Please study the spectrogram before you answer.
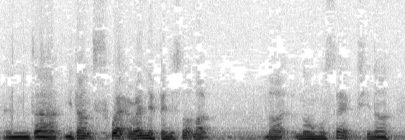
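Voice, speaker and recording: A man's voice: mid-range voice, normal speed. A man, giving a frank, rambling personal account in an interview, full of "you know" and "sort of". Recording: tinny phone-like tape recording with faint hiss.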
